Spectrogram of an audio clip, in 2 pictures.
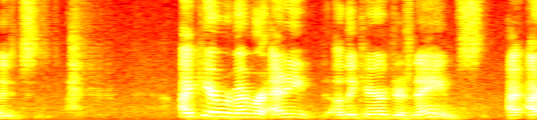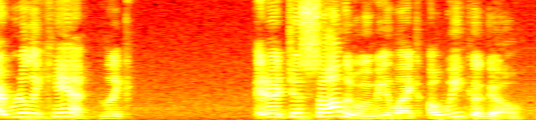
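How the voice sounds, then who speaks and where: A man's voice: high voice, animated, moderate pace, pushed and bright. A man giving a casual, rambling film review, full of fillers and blunt swearing. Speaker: movie reviewer.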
